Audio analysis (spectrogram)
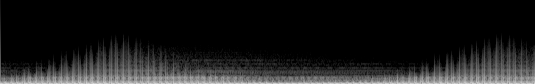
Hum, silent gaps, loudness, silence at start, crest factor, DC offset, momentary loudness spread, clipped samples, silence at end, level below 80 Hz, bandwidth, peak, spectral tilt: none; none; -25 LUFS; 0 s; 6 dB; under 0.1%; 8 LU; under 0.1%; 0 s; -22 dBFS; 1.7 kHz; -6 dBFS; -12 dB/octave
